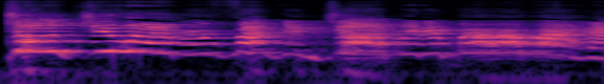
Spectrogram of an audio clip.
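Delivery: put-on, very high, swooping furious screaming tirade. Recounting losing it at the man pushing the speaker, retelling a furious scream. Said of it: "I was like screaming, like screaming at him like this".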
